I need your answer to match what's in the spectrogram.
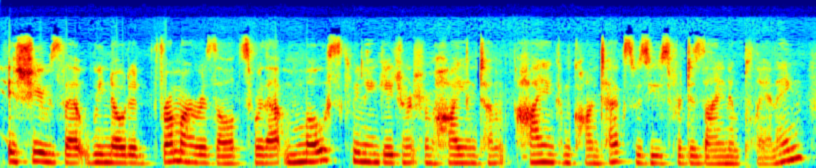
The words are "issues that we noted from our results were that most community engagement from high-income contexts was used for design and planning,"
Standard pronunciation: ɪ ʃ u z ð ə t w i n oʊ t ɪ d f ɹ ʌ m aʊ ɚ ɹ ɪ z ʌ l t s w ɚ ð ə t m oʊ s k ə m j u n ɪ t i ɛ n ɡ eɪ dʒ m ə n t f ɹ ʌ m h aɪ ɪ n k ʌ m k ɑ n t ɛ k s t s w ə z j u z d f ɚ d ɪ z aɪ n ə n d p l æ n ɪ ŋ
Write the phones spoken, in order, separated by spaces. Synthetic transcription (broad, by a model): ɪ ʃ u z ð ə t w i n oʊ t ɪ d f ɹ ʌ m aʊ ɚ ɹ ɪ z ʌ l t s w ɚ ð ə t m oʊ s k ə m j u n ɪ t i ɛ n ɡ eɪ dʒ m ə n t f ɹ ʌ m h aɪ ɪ n k ʌ m k ɑ n t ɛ k s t w ə z j u z d f ɚ d ɪ z aɪ n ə n p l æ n ɪ ŋ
